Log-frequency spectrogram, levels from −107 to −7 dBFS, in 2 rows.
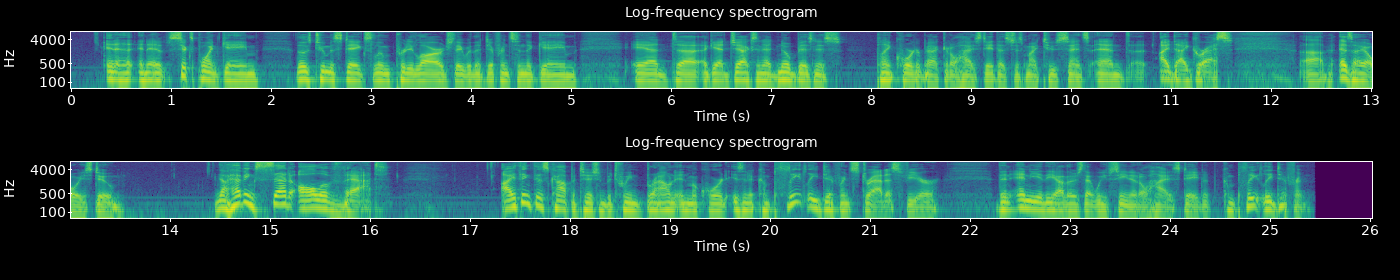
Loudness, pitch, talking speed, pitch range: -22 LUFS, 105 Hz, 185 wpm, 95-120 Hz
